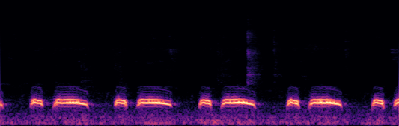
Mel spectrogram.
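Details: Young spotted doves (tekukur) under training in an artificial yard; a short double note followed by a long, level, hollow coo, repeated steadily about once a second in even phrases, with faint background hiss.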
